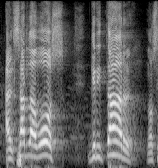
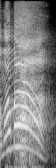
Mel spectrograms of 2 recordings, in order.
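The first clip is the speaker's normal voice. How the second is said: put-on high, loud cry of a scared child; child calling mom; 9 semitones higher, 4 dB louder than usual. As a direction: yell for mom in alarm. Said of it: "cuando el hijo clama". (niño gritando a su mamá)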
